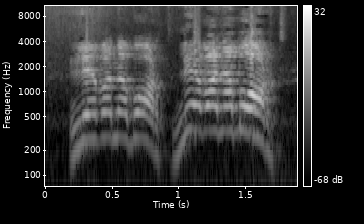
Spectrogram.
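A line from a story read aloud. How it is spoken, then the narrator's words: Yell. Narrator (Russian): заорал Торрин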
